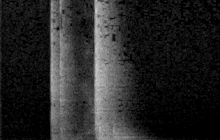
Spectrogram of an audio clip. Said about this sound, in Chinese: 邻居没好气的白他一眼。不等简浩再说什么，砰的一声关上了门。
